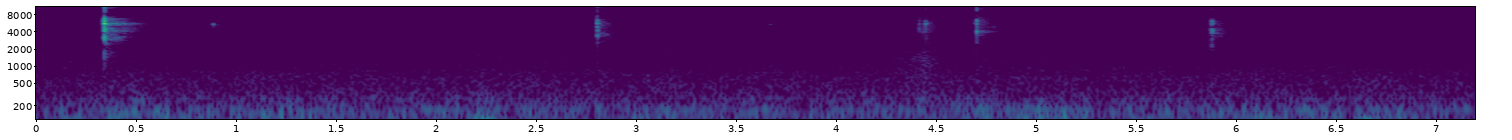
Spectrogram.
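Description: A thin metal tool, held in a hand with long pink nails, scratches and scores lines into the surface of a solid, palm-sized white soap bar held in the other hand. The result is a few sparse, quiet, bright scraping clicks that stop almost instantly, with soft low bumps between them over a faint background.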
